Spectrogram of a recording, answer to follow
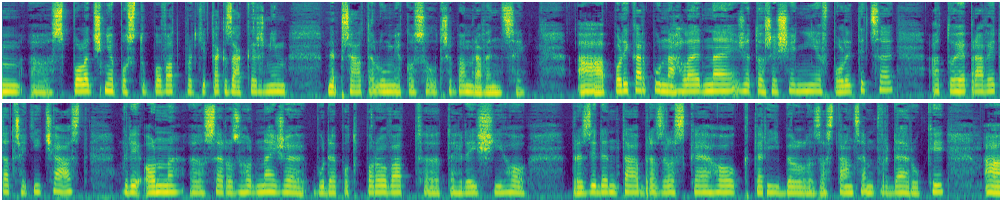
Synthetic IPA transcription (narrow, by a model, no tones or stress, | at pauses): mspo̞lɛt͡ʃɲɛpo̞st̪upo̞vat̪̚pɾo̞cɪt̪aɡzaːkɛrniːmnɛpr̝̥aːt̪ɛ̰luːmjako̞so̞wt̪r̝̥ɛbamɾavɛnt͡sɪʔapo̞lɪkaɾpunaɦlɛːdnɛʒɛt̪o̞r̝ɛʃɛɲiːjɛfpo̞lɪt̪ɪt͡sɛʔat̪o̞jɛpɾaːvjɛt̪at̪r̥ɛciːt͡ʃaːst̪ɡdɪʔo̞nsɛɾo̞zɦo̞dnɛʒɛbudɛpo̞t̪po̞ɾo̞vat̪t̪ːɛɦdɛjʃiːɦo̞pɾɛzɪdɛnt̪abɾa̰zɪlskɛːɦo̞kt̪ɛɾiːbɪlzast̪aːnt͡sɛmt̪vr̩dɛːɾukɪʔa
